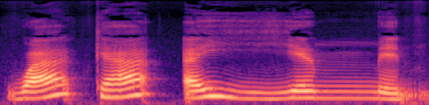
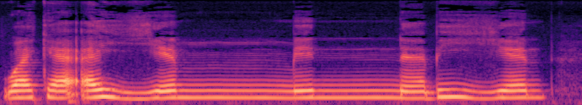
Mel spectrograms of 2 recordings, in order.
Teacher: Waka'ayyim min. So here we are merging the ya with the mim. Waka'ayyim min nabiyyin.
